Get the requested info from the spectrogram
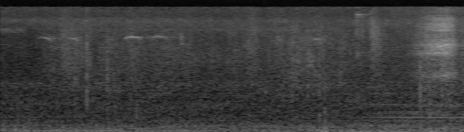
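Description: Quiet background with a low hum and a few faint, short high chirps, typical of small birds.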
